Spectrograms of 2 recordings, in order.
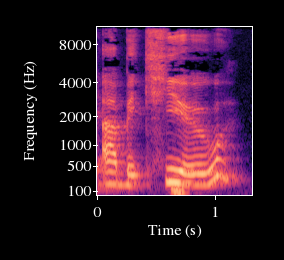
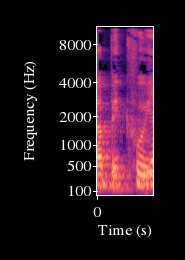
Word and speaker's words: Abiquiu: Georgia O'Keefes hus i Abiquiu, inte Abiquiu, ja, som jag har försökt säga det på någon slags urinvånare amerikanska.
